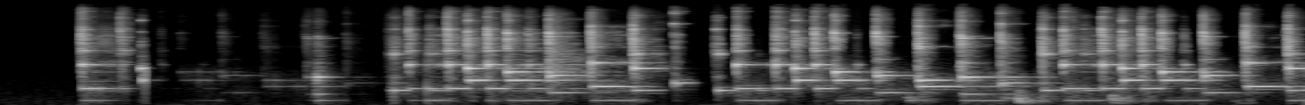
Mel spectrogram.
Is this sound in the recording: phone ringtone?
yes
